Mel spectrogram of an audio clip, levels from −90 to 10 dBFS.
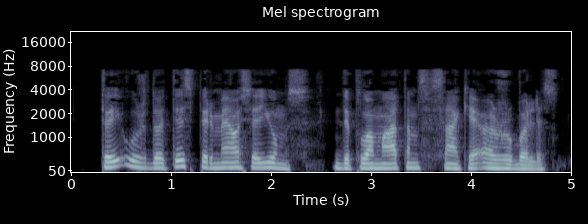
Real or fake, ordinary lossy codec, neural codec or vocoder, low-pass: real; MP3, 32 kbps; none; 7.2 kHz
